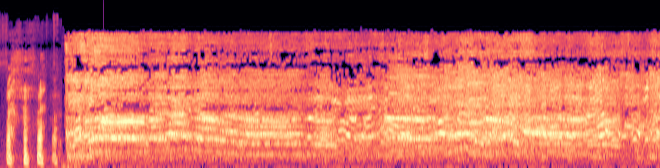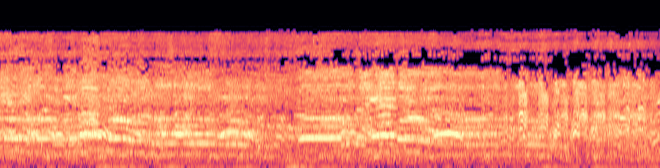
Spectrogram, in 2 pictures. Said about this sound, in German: ich glaube, wir beschließen diesen Podcast mit dem Lieblingslied des Aston Martin Teams, dem neuen Lieblingslied des Aston Martin Teams, das sie skandiert haben nach dem Rennen, unterm Podium und beim Teamfoto: Alonso, Alonso.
